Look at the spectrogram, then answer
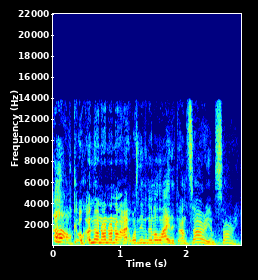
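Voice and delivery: high, loud flustered backpedal; scrambling to apologize, voice jumping up; panicked apology. Acted. Panicked apology over cigar.

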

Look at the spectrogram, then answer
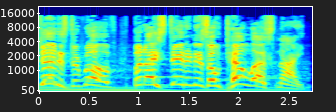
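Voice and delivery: high, loud exasperated shout; argue, losing patience. Acted. Insistent argument.

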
